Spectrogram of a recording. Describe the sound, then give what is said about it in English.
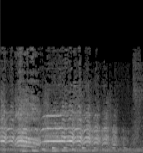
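A white horse covered with ice lets out one long, quavering whinny, loud, its pitch wavering up and down for about two seconds over a steady low background hum. “The horse chased the bird away and rescued me.”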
